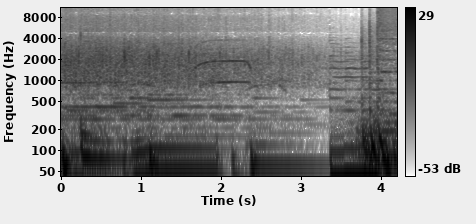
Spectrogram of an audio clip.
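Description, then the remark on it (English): A church audience claps steadily together to thank God during worship, a dense rush of hand claps, with a faint sustained musical tone drifting underneath before the sound shifts abruptly near the end. “Come on, let's clap and thank God one more time.”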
